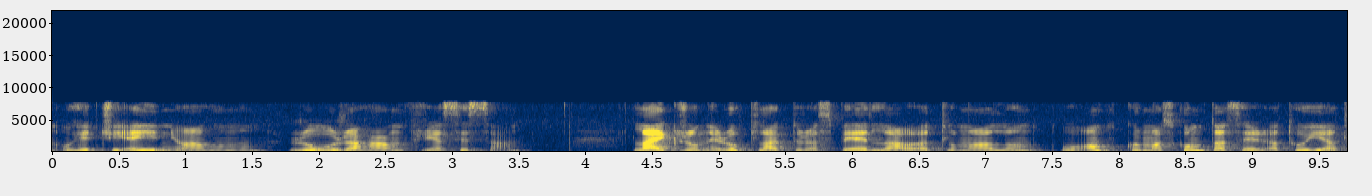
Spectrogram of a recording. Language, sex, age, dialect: Faroese, female, 36-60, Suðuroy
